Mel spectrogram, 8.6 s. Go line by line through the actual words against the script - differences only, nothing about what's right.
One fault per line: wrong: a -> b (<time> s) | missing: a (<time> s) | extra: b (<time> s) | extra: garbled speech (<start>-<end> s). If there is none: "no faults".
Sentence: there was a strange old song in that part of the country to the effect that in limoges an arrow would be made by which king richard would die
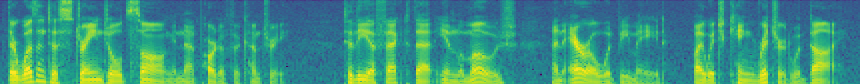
wrong: was -> wasn't (0.2 s)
